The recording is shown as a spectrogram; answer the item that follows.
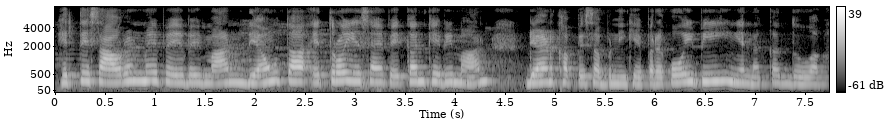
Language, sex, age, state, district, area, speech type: Sindhi, female, 18-30, Gujarat, Junagadh, rural, spontaneous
